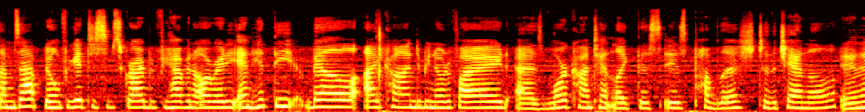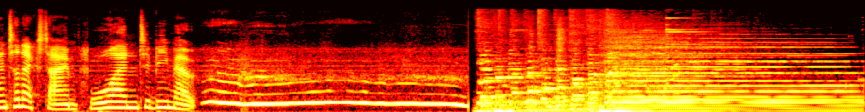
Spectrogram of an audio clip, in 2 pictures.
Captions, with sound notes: up. Don't forget to subscribe if you haven't already and hit the bell icon to be notified as more content like this is published to the channel. And until next time one to beam out. [whooo] [end music]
